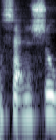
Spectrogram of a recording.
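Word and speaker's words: 神荼: 我只要刻上他们的名字，这其实念成神书跟玉律，就是两个门神的名字。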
